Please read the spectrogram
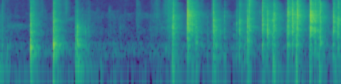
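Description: Tarot cards handled on a hard tabletop: three sharp taps in the first second, a short pause, then a quick run of clicks and slaps as the deck is shuffled and a card drawn.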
